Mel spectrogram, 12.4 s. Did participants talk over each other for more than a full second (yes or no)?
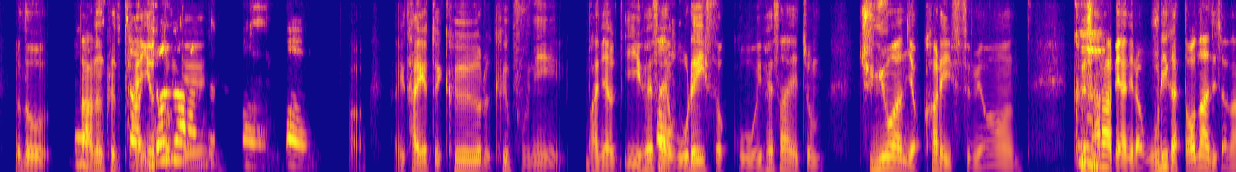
yes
